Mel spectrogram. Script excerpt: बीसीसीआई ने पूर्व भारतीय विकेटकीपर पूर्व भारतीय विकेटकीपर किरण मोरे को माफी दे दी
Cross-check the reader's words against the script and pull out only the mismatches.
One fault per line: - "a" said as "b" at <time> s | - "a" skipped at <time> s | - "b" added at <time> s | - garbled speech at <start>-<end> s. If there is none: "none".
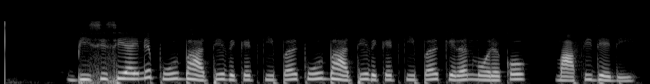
none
